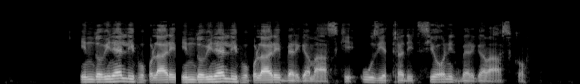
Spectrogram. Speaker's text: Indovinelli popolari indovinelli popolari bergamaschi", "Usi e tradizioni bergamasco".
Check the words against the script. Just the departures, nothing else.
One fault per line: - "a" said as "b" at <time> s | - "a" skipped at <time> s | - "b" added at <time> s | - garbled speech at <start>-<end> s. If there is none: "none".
none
